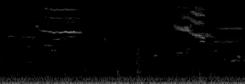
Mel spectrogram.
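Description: Birds chirp in two quick bursts of high, twittering calls, one early and one near the end, faint over a low steady background rumble.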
